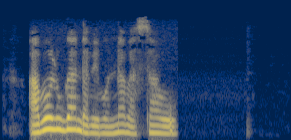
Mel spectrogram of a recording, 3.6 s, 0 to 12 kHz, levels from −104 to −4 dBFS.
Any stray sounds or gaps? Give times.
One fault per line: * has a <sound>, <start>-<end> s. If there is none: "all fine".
all fine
